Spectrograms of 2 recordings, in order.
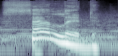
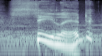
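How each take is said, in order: First: The first syllable sounds like 'say'. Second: The first syllable sounds like 'see'. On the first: "the Sicilian Cestus Caesarian family" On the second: "the Caesar Cesium family with a C in front"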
